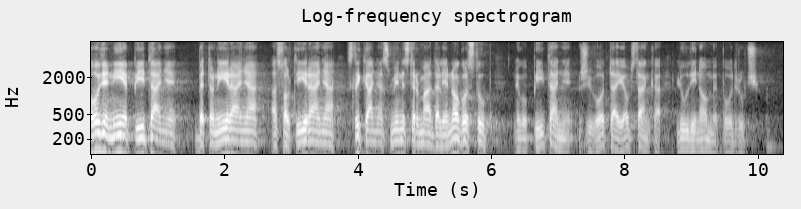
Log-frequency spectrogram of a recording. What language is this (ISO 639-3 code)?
hrv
